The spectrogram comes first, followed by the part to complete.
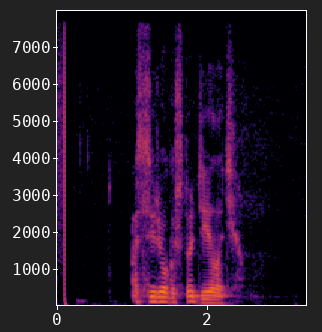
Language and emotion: Russian, sad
